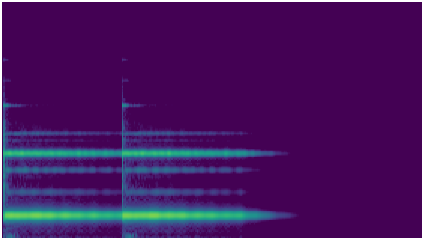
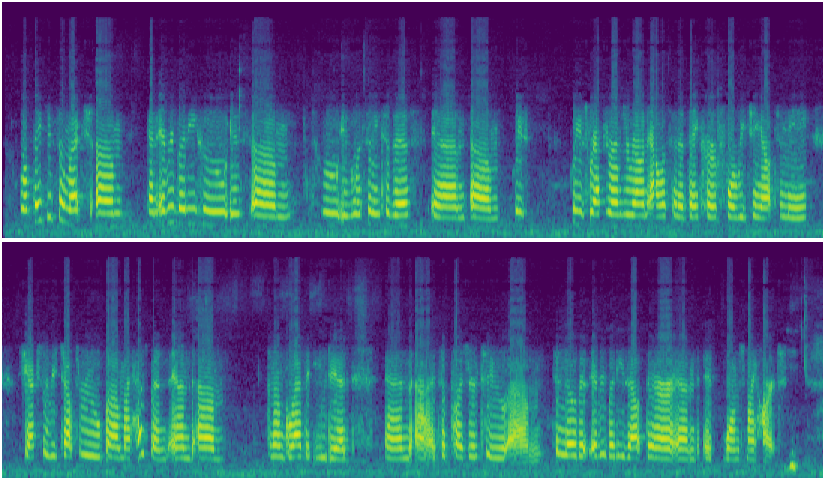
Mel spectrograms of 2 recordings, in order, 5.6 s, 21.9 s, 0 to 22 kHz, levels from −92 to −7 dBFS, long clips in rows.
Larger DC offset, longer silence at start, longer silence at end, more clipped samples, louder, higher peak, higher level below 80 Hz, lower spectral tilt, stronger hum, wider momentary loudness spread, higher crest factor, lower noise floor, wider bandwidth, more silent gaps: neither; second, 0 s vs 0.25 s; first, 2.15 s vs 0 s; neither; second, -32 LUFS vs -19 LUFS; second, -22 dBFS vs -2 dBFS; second, -80 dBFS vs -50 dBFS; second, -1 dB/octave vs -5.5 dB/octave; neither; about the same, 11 LU vs 10 LU; about the same, 12 dB vs 16 dB; first, -75 dBFS vs -44 dBFS; second, 3.9 kHz vs 15.5 kHz; neither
